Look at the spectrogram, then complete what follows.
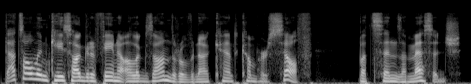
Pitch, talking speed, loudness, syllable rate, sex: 155 Hz, 165 wpm, -19 LUFS, 5.7 syllables/s, male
